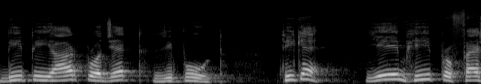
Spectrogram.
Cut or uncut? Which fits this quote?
uncut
